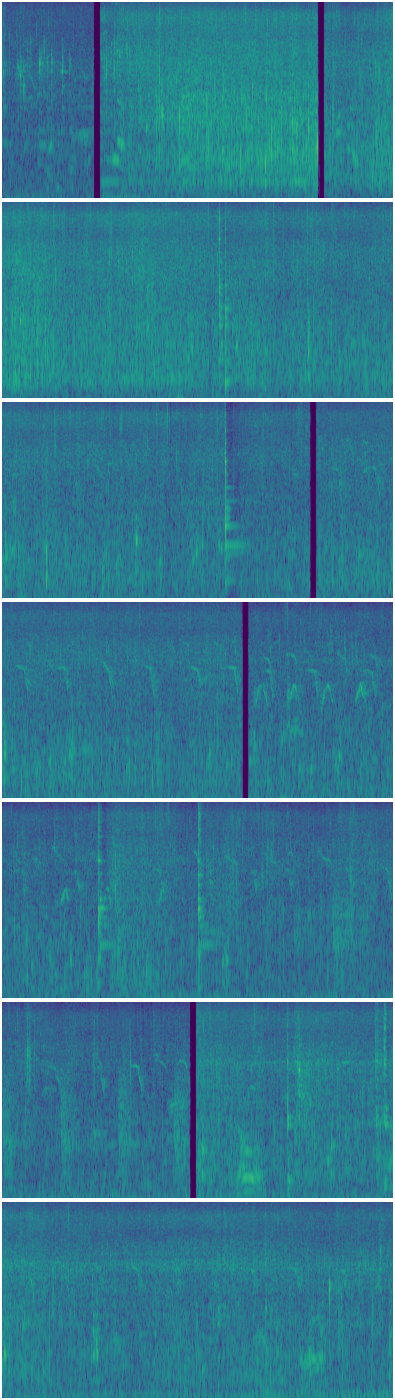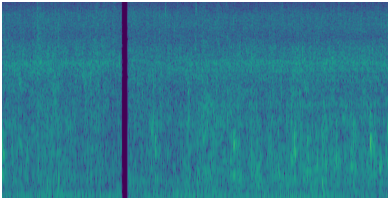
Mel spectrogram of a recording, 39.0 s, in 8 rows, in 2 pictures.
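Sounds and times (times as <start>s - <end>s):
deep-frying sizzle: 0.0s - 39.0s
metal ladle clicking on pan: 7.6s - 7.9s, 12.5s - 13.0s, 20.8s - 21.1s, 29.1s - 29.4s.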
